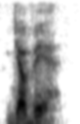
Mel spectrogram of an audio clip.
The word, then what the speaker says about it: Javé: Det hebraiske ordet for Herren er Javé, eller tetragrammet, som vi kaller det. Altså fire bokstaver J, H, WH, som vi vanligvis uttaler Javé.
